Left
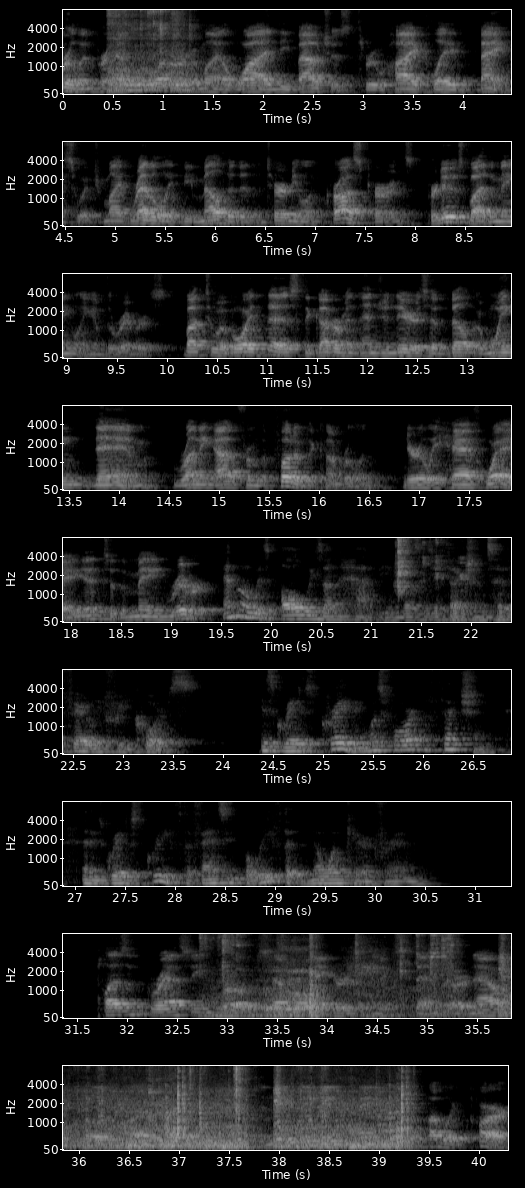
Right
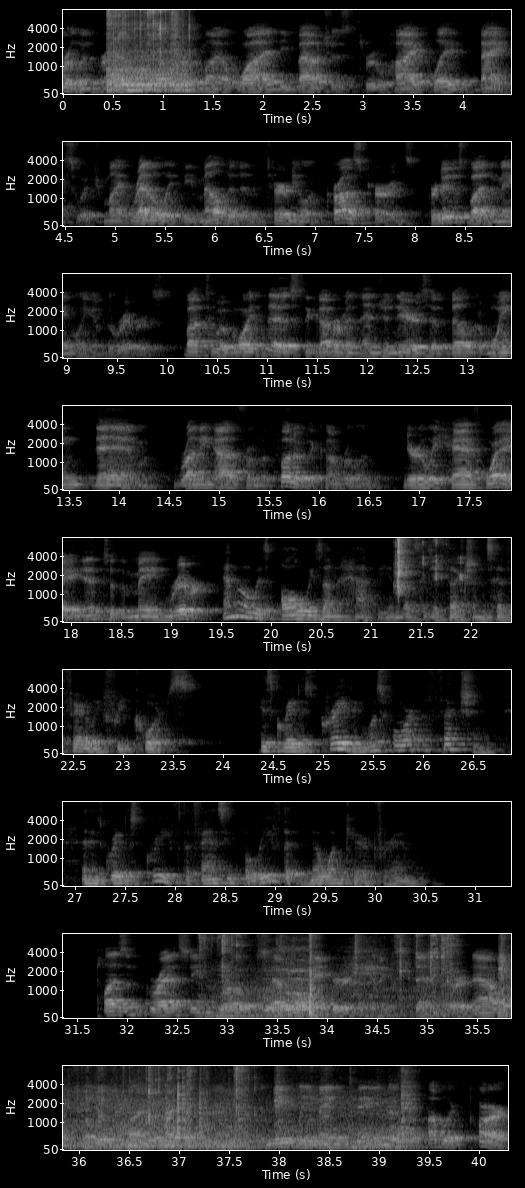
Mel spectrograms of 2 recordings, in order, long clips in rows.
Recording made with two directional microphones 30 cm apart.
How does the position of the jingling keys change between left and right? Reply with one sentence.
You can hear the jingling keys move from right to left.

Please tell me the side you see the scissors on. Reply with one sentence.
You can hear the scissors on the right.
